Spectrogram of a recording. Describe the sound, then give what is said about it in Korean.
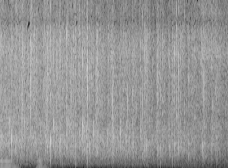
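A church audience breaks into sustained applause giving glory to God after praise and worship, dense and steady clapping filling the whole stretch at a fairly loud level, with a short voiced sound at the very start before the clapping takes over. “우리의 귀한 찬양과 또 예배를 통하여서 영광 받으신 하나님 앞에 영광의 박수 올려드릴까요?”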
